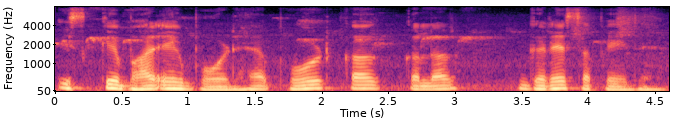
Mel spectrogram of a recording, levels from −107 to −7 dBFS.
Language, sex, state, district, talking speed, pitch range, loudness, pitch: Hindi, male, Uttar Pradesh, Saharanpur, 145 wpm, 105-125 Hz, -17 LUFS, 115 Hz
